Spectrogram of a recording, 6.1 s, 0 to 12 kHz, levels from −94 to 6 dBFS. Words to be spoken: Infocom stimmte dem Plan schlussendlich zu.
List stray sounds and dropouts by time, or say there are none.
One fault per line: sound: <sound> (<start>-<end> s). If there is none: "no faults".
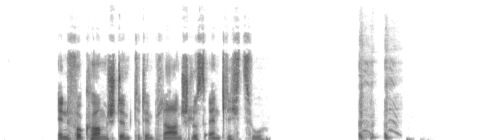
sound: cough (4.5-5.0 s)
